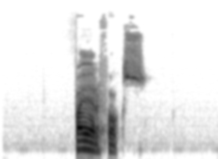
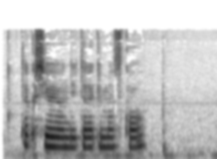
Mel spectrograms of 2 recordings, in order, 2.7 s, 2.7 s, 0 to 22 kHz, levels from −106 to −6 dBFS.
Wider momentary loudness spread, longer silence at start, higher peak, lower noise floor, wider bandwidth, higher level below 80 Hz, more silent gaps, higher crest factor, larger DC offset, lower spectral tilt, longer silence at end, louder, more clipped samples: first, 15 LU vs 10 LU; first, 0.95 s vs 0.25 s; first, -2 dBFS vs -8 dBFS; first, -81 dBFS vs -59 dBFS; about the same, 10.5 kHz vs 11.5 kHz; second, -70 dBFS vs -54 dBFS; neither; about the same, 20 dB vs 18 dB; neither; first, -5.5 dB/octave vs -3 dB/octave; first, 0.95 s vs 0.65 s; first, -17 LUFS vs -24 LUFS; neither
